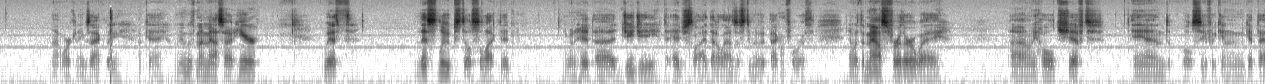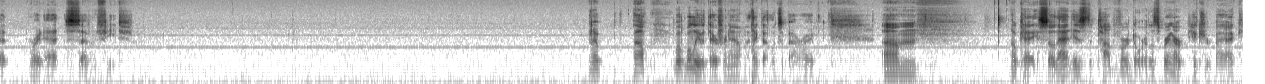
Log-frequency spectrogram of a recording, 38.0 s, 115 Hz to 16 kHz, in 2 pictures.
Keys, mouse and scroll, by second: 11.3 g, 31.2-33.2 scroll up 1, 33.2-35.1 middle drag.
